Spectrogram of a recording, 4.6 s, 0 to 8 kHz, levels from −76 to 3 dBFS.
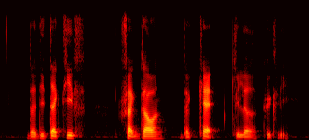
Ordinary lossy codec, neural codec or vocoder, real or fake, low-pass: none; vocoder, 44.1 kHz, 128 mel bands every 512 samples, BigVGAN v2; fake; 7.2 kHz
